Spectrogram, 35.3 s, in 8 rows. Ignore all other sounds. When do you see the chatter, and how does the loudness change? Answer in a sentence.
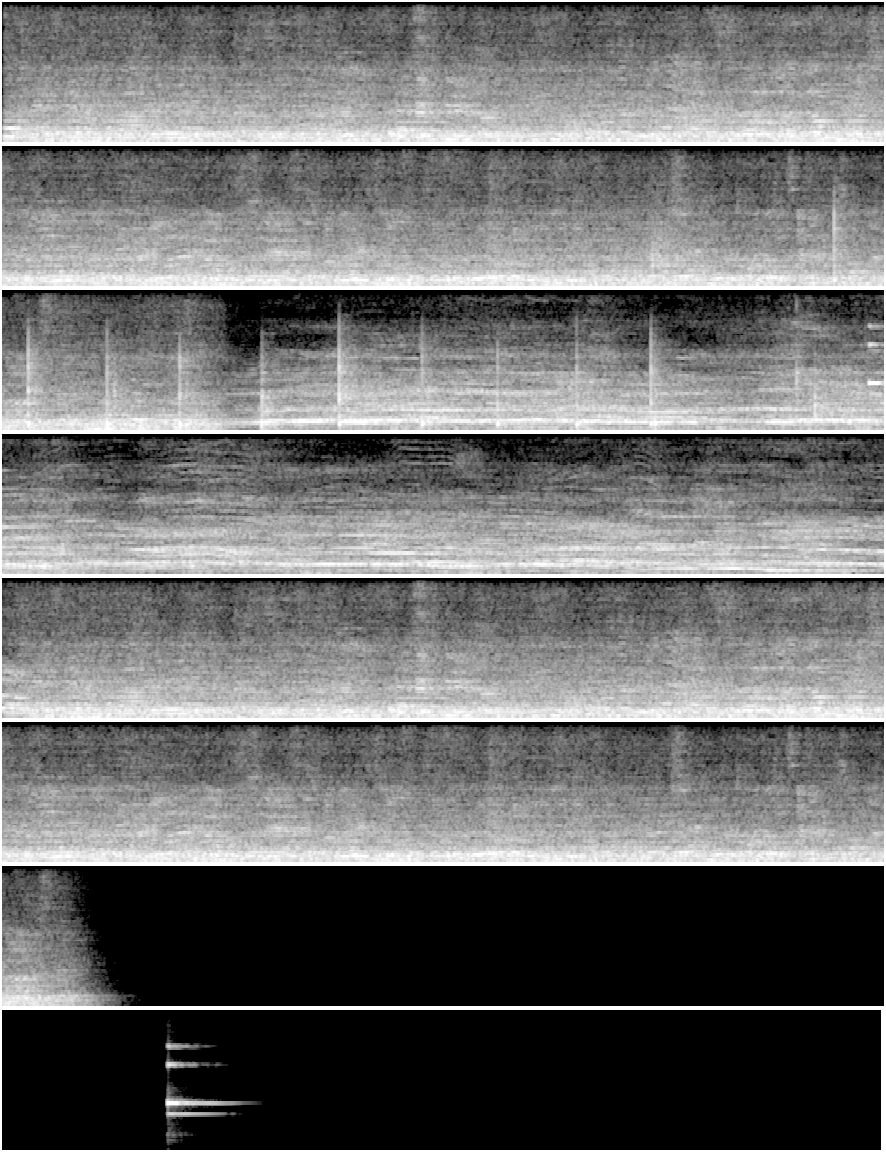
You can hear the chatter from 0.0 to 26.9 s, at a steady volume.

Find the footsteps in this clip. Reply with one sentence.
You can hear the footsteps from 7.5 to 13.8 s.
